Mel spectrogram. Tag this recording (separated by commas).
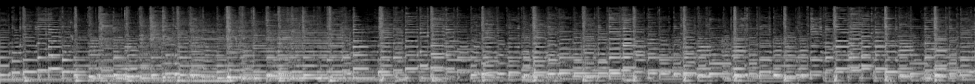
Music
